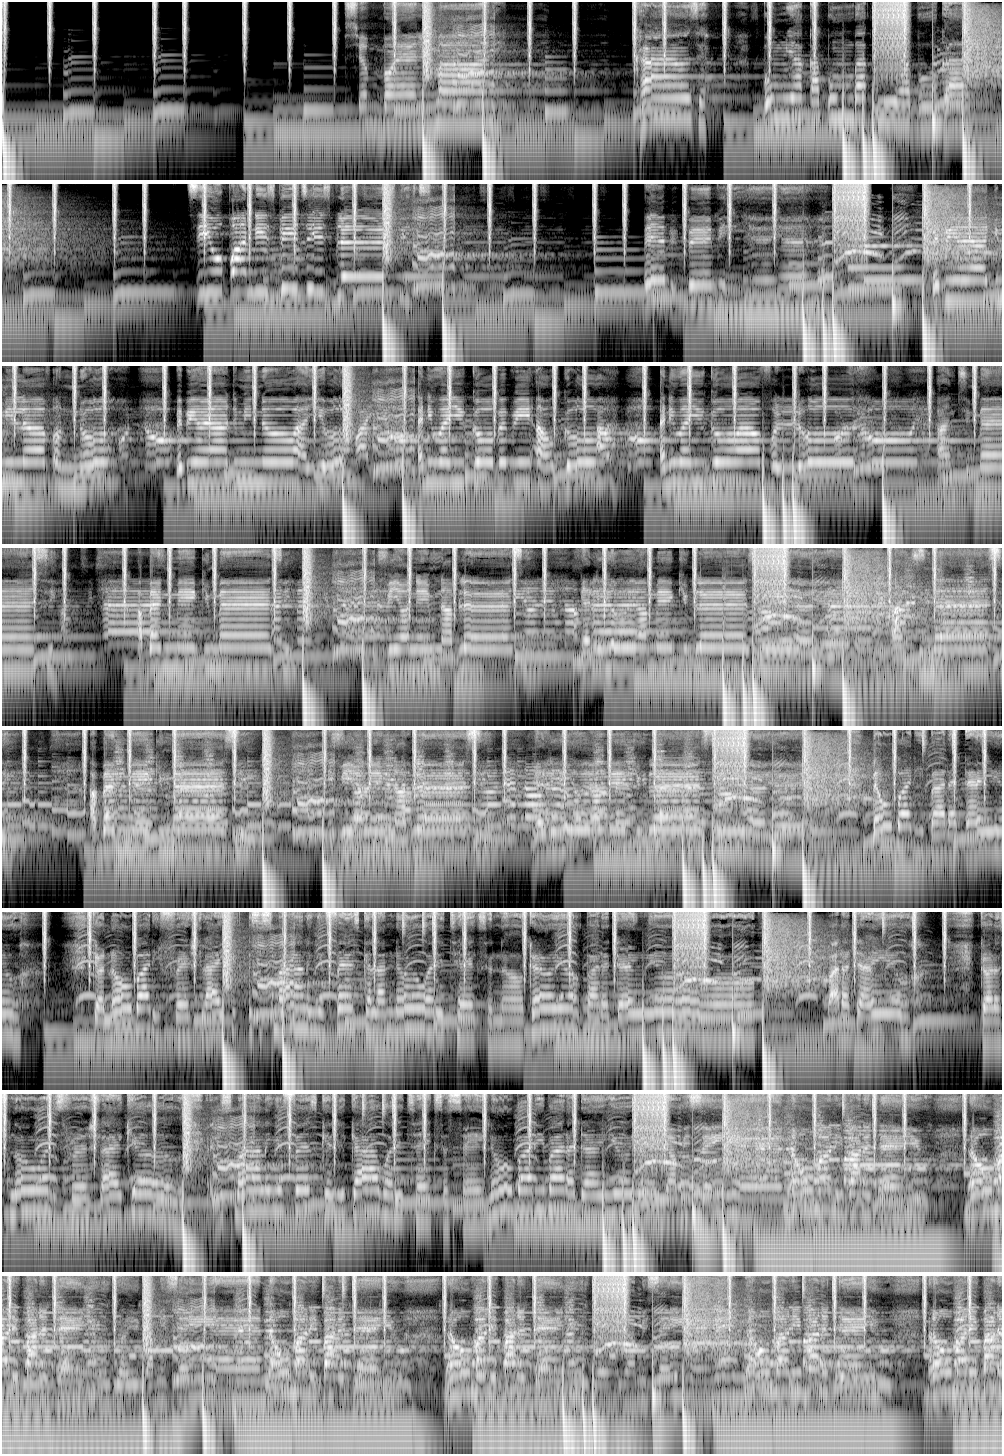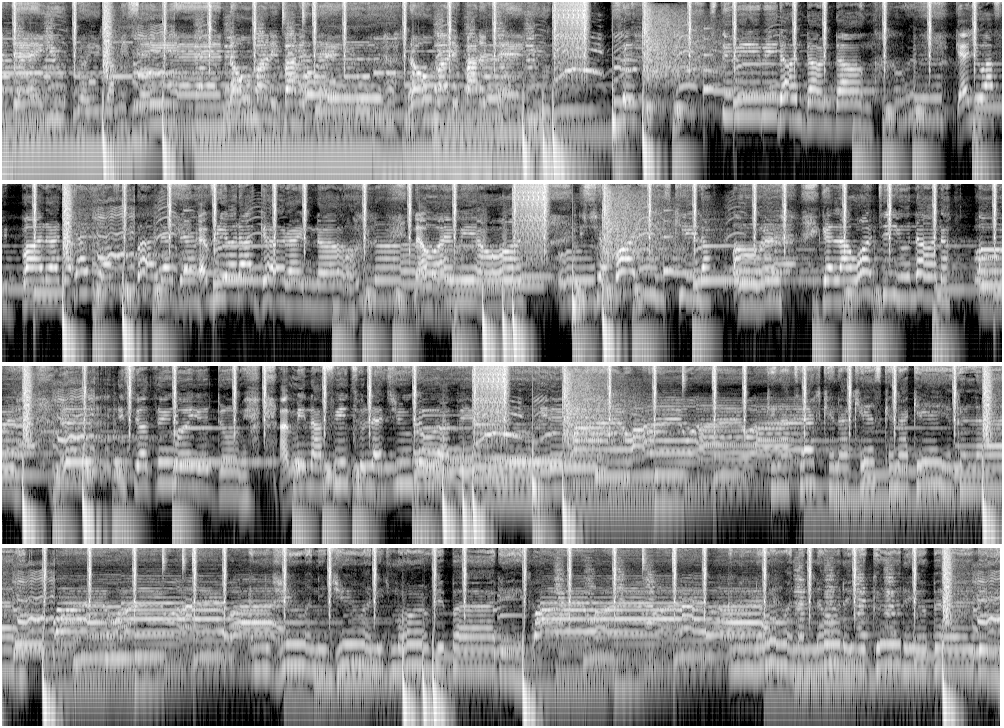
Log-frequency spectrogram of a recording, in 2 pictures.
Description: an upbeat mild tempo banger for the clubs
